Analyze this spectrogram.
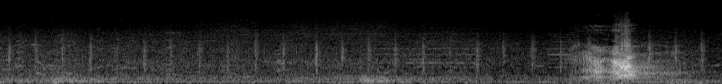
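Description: A dog's paws patter quickly and steadily on hard ground.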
